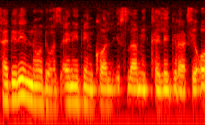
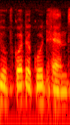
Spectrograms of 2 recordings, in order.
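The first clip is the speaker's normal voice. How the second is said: ordinary delivery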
